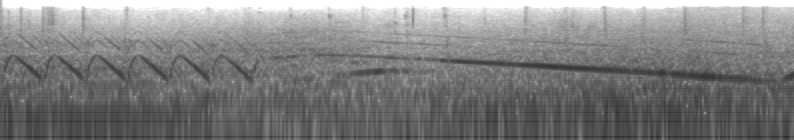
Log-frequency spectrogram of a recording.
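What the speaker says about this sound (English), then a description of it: "Where's the ambulance rushing to?" An ambulance siren in the city-building game SimCity wails in a rapid warbling pattern, then shifts to a long descending tone, loud over steady traffic and city ambience.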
